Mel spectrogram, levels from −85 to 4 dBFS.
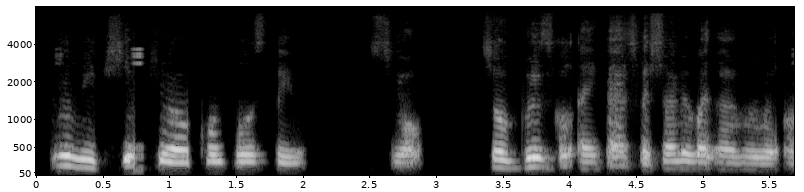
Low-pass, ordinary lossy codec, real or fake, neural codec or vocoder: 7.2 kHz; none; fake; codec, 24 kHz, 0.9 kbps, WavTokenizer, medium music audio release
